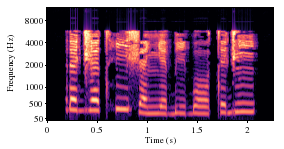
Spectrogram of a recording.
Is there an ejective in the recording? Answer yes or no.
no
